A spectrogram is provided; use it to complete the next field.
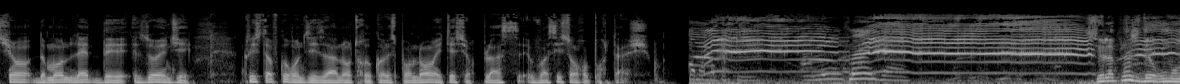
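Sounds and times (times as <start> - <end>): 
speech: 0.0 - 6.7, 8.5 - 9.1, 10.9 - 11.7
hungry baby crying: 6.9 - 11.7.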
